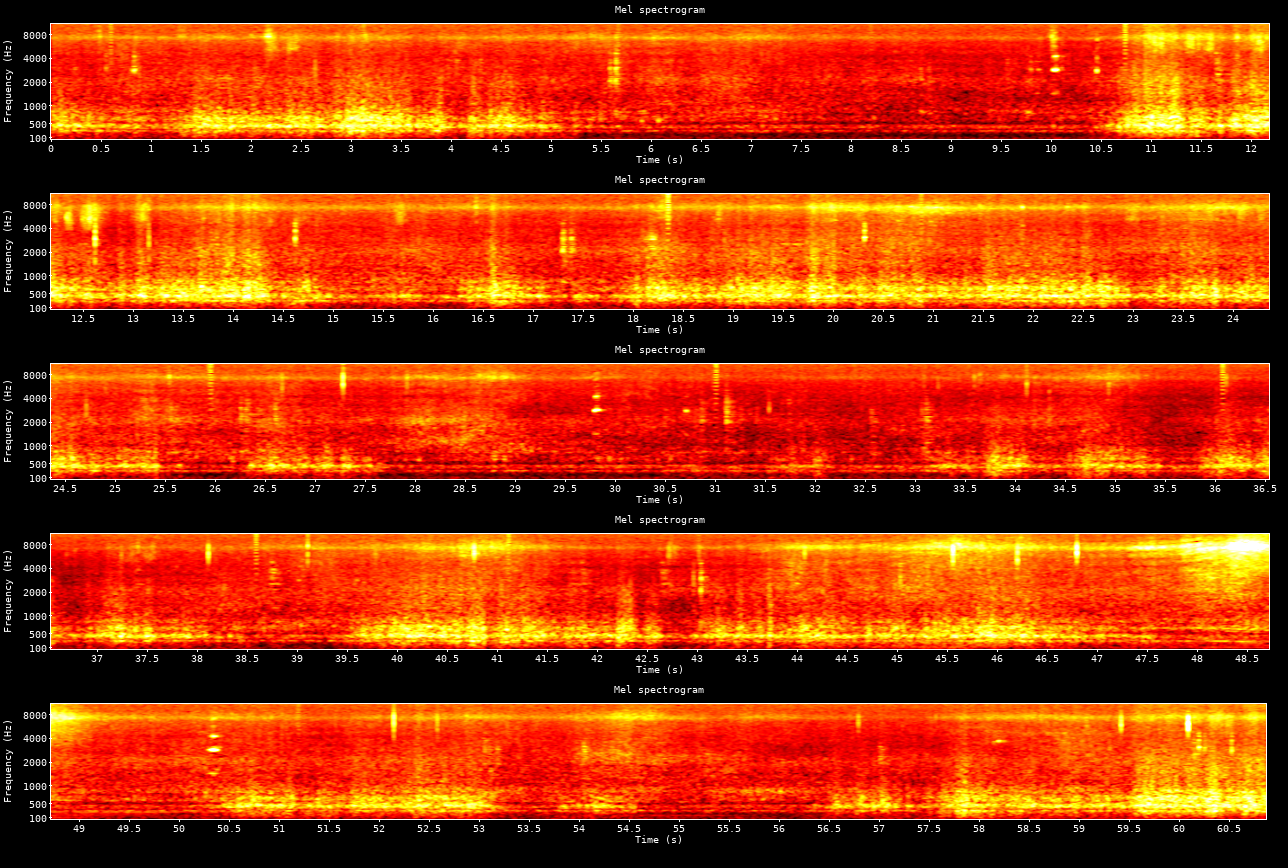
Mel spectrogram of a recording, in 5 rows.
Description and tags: Contact mic recording of the Golden Gate Bridge in San Francisco, CA, USA at the center of the span, main cable above suspender #63 (Take 02). Recorded October 18, 2009 using a Sony PCM-D50 recorder with Schertler DYN-E-SET wired mic. Note the radio(?) squeaks probably from the weather telemetry gear installed on the bridge.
